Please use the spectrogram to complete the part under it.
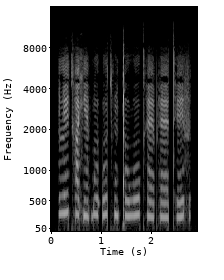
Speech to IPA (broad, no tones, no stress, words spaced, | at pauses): lekʰaxʲɛ̃ ɓʊ ʔʊtʰũ ǃʊ wokʰɛːpʰɛː tʰef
